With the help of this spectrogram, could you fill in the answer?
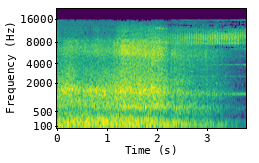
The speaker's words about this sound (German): Viertel vor elf. Der Autobus ist weg.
